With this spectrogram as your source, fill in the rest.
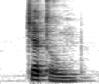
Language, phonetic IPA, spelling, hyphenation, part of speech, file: Dutch, [ˈtʃɛt.ɹu(ː)m], chatroom, chat‧room, noun, Nl-chatroom.ogg
- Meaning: a chat room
